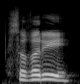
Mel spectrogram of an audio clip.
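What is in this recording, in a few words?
"sirri" nominative, Archi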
